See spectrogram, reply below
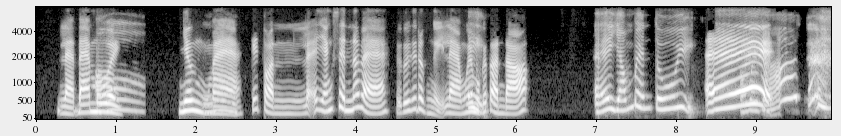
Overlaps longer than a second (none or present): none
